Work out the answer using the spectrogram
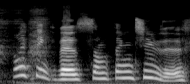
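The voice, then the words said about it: Bad put-on English accent. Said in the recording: “That's the worst English accent.”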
